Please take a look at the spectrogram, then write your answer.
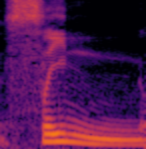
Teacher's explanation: dia tak perlu dengung sampai dua harakat tuan puan. Dengung asli sahaja.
